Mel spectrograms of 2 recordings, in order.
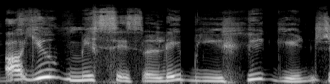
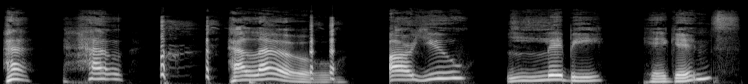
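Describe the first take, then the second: First: Put-on slow, affected high-class accent. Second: Halting start, then very slow, drawn-out words; posh Manhattan font impersonation. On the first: Would-be process server asking for Libby Higgins, fake fancy accent. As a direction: overdo a fancy Manhattan-font accent, word by word. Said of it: "you're doing a fucking accent". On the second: Acted. Would-be Manhattan font serving papers, slow affected voice. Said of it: "trying to be a Manhattan font".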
